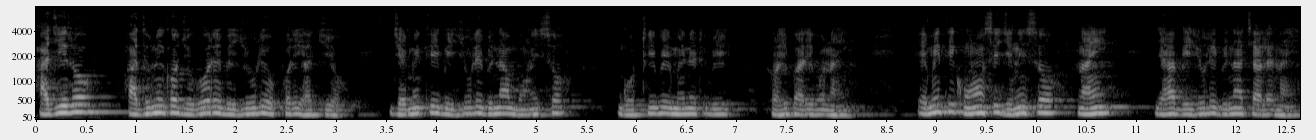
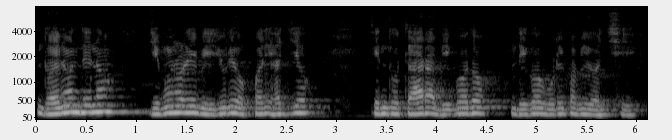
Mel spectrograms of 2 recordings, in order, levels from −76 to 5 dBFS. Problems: none marked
